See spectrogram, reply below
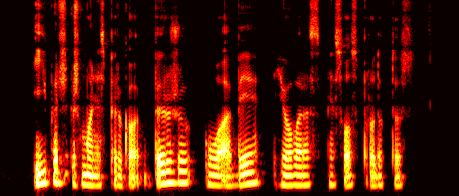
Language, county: Lithuanian, Tauragė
